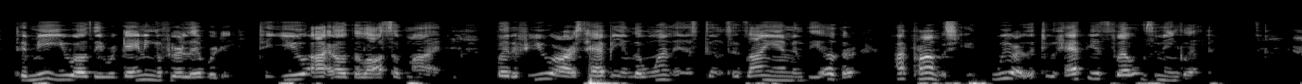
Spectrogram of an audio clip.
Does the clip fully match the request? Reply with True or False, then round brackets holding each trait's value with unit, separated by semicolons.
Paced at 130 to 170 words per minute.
False (200 wpm)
